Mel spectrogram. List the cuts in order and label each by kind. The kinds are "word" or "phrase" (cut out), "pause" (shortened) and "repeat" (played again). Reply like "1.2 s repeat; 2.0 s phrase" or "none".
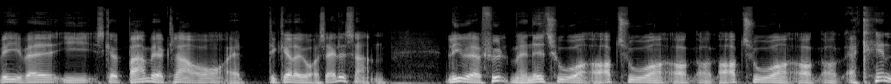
7.2 s repeat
